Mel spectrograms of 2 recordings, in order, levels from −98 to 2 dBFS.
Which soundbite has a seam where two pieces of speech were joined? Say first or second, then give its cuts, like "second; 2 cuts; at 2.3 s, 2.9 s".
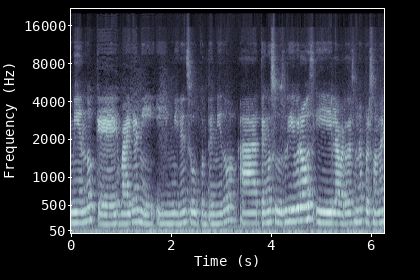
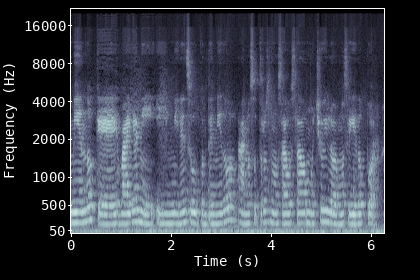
first; 1 cut; at 3.3 s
